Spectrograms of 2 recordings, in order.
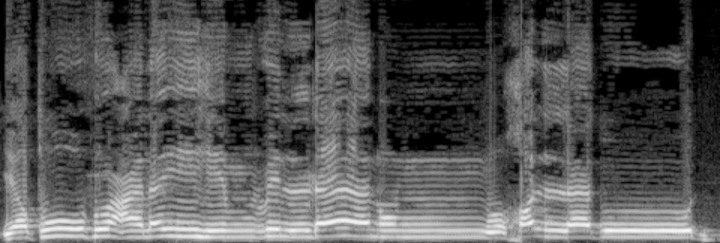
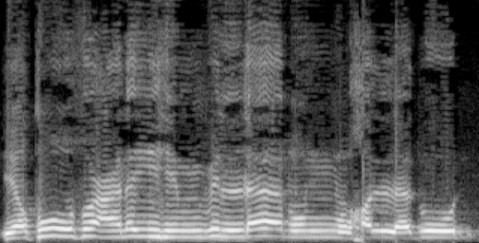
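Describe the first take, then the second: First: It is read at a medium speed. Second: It is read quickly. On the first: "medium গতি" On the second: "দ্রুত করে"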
